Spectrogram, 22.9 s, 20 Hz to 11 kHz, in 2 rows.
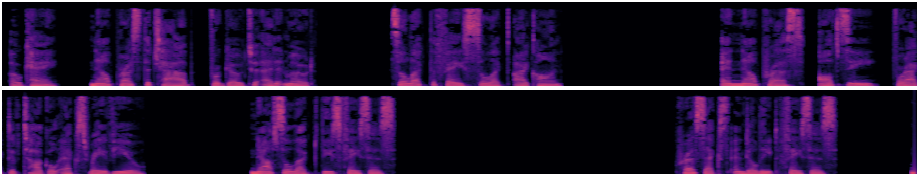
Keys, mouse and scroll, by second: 2.6 Tab, 9.2 click, 11.8 alt+z, 14.8 click, 16.2 click, 21.1 x.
